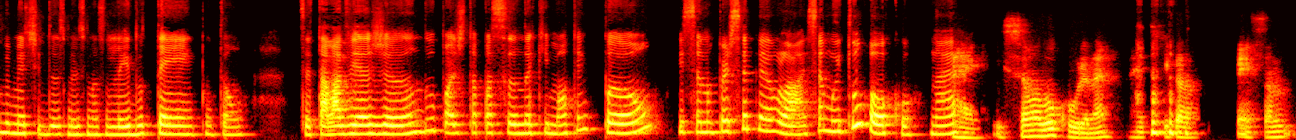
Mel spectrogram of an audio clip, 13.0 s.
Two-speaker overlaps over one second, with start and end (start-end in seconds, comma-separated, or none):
none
